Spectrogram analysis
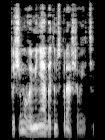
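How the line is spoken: Cold question. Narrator (Russian): холодно спросил

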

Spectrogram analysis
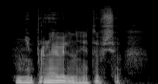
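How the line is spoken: Muttered. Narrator (Russian): пробормотал Карл

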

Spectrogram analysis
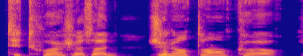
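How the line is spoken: Guard's pitiful moan. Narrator (French): gémit lamentablement le garde

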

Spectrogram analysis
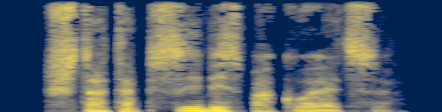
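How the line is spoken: Muttered. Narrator (Russian): пробормотал Котильон

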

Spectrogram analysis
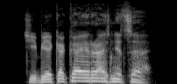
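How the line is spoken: Snapping sorcerer. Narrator (Russian): огрызнулся колдун

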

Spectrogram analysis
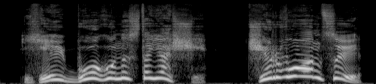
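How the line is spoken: Joyful shouting crowd. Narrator (Russian): кричали с галерки радостно

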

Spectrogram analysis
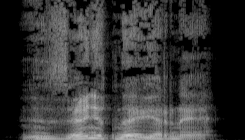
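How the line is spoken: Muttered. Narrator (Russian): пробормотал Уфимцев

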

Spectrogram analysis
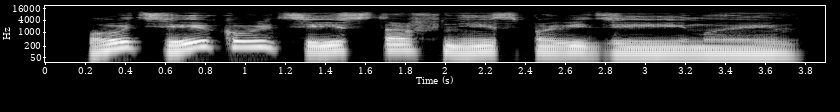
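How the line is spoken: Thoughtful remark. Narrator (Russian): заметил я задумчивым голосом

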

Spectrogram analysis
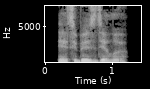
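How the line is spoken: Muffled, hollow voice. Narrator (Russian): пообещал Лайм глухим голосом

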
